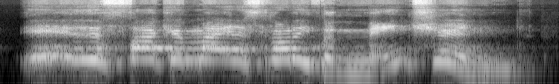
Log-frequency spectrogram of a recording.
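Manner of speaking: shouting in real outrage, pitch flying up; furious yell of disbelief; outraged shout. Real, not acted. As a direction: let the anger burst out at the injustice. Angry rant about unfair treatment.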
